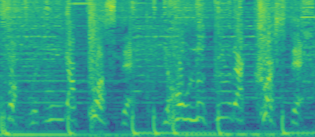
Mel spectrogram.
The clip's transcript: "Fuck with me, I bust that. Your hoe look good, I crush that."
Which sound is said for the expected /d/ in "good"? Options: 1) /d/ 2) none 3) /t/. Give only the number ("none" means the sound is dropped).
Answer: 1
